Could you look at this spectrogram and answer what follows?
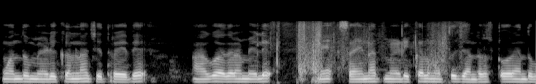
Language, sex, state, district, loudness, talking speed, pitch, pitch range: Kannada, male, Karnataka, Bidar, -14 LUFS, 180 wpm, 130 Hz, 125-130 Hz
